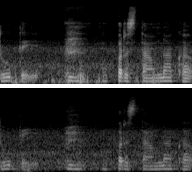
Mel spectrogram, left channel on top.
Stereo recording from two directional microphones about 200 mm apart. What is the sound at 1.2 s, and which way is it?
Speech, 40° left (ahead or behind).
